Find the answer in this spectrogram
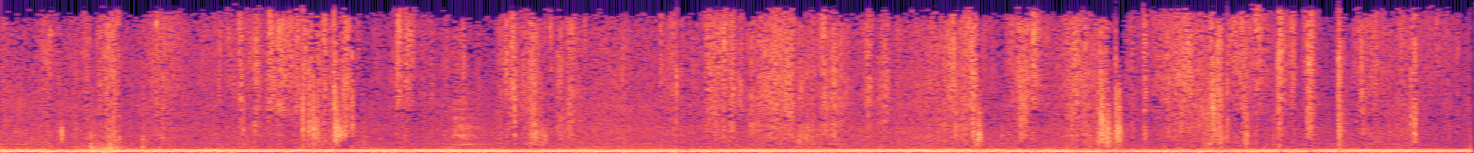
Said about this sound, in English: The paper rustling you're hearing is the judge going over it, double-checking it, making sure it's all in order, making sure he's got everything he needs, all the I's dotted and T's crossed.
